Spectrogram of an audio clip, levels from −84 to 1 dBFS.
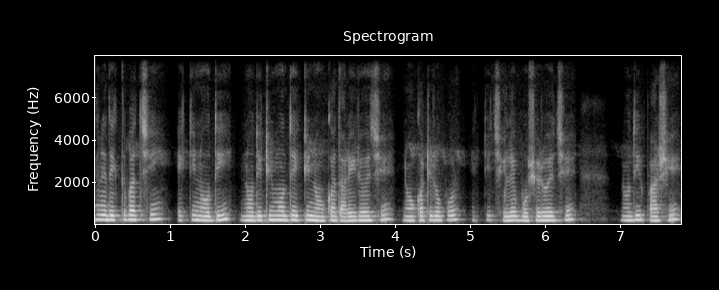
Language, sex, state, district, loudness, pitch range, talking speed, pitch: Bengali, female, Odisha, Malkangiri, -17 LUFS, 195-220 Hz, 145 wpm, 205 Hz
